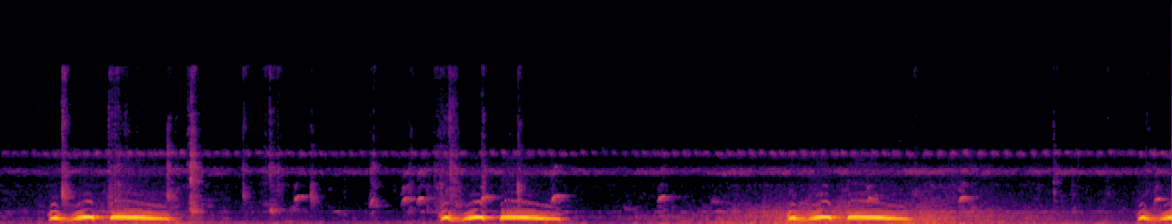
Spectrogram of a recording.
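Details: A spotted dove sings at night, something it rarely does: low cooing phrases repeated roughly every four seconds, each a quavering rising coo then a rolling, descending one, with soft background rumble.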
